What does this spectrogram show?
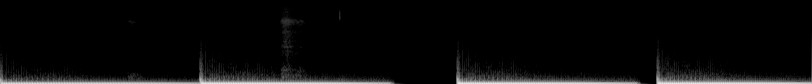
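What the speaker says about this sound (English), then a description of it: "Now we gotta figure out the bass or the 808" Deep, sustained 808 bass notes playing root notes in an R&B trap beat boom in long held tones, four of them with brief gaps, loud and close.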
